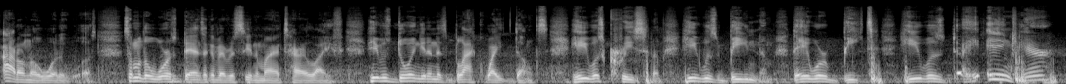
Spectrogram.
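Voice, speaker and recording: A man's voice: fairly low pitch, big pitch swings, moderate pace, hardly any pauses, a little hiss or hum. An American man hosting a casual solo podcast, talking in a slangy, emphatic way and repeating phrases for effect. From United States. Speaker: podcast host.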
